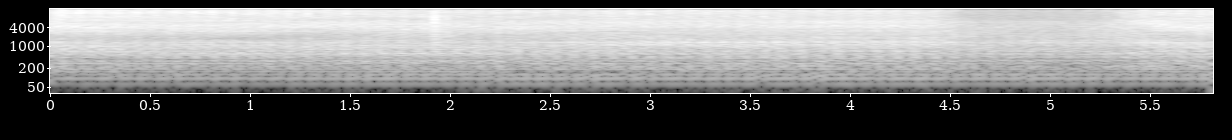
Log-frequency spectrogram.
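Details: Ford 4000 3-cylinder diesel tractor after replacing the bad front injector: steady, even idle clatter with no skipped beats, all three cylinders now firing; normal idle.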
